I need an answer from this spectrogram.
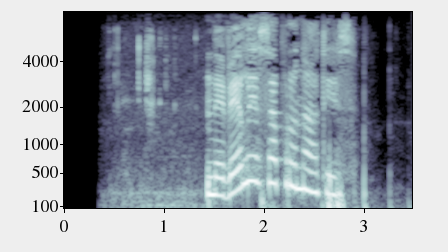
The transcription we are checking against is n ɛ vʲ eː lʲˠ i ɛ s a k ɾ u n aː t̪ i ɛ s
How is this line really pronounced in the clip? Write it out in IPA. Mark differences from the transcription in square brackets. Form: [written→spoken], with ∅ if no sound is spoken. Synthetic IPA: n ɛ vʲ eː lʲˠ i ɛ s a [k→p] ɾ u n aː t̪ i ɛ s

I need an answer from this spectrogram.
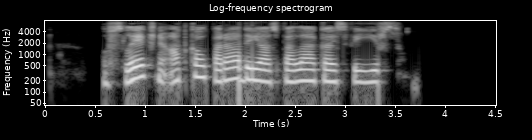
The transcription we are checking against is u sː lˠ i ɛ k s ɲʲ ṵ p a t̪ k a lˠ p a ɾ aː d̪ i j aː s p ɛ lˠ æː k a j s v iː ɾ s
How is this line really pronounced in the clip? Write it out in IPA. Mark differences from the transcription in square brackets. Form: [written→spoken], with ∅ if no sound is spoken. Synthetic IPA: u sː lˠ i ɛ k [s→ʃ] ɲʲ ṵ [p→ʔ] a t̪ k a lˠ p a ɾ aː d̪ i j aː s p [ɛ→æ] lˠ æː k a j s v iː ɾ s

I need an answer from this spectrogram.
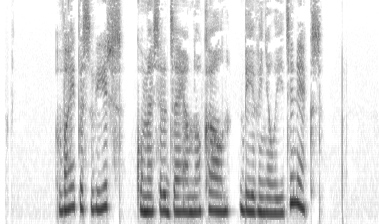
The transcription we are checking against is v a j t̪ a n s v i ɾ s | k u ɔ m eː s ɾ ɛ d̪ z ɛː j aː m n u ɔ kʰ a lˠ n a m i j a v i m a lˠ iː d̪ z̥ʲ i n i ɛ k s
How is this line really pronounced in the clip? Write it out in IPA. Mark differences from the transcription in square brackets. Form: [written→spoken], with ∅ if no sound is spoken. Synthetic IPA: v a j t̪ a [n→∅] s v [i→iː] ɾ s | k u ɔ m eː s ɾ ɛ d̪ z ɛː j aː m n u ɔ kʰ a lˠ n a [m→b] i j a v i [m→ɲ] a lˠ iː d̪ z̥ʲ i n i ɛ k s

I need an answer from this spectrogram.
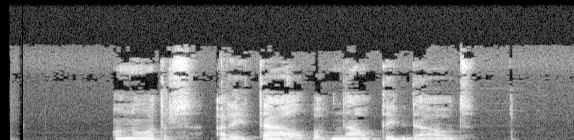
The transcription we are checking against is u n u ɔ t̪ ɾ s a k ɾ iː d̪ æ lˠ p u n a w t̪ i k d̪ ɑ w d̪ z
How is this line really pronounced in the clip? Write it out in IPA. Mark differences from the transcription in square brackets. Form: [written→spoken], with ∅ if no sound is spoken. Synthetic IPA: u n u ɔ t̪ ɾ s a [k→∅] ɾ iː [d̪→t̪] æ lˠ p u n a w t̪ i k d̪ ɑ w d̪ z

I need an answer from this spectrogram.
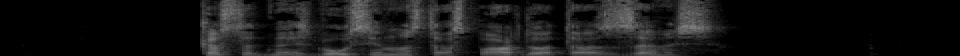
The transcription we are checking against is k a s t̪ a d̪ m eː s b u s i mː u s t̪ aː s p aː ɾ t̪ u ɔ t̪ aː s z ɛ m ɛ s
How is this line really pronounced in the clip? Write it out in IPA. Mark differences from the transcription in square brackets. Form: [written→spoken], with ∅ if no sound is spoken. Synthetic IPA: k a s t̪ a d̪ m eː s b [u→uː] s i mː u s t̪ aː s p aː ɾ [t̪→d̪] u ɔ t̪ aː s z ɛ m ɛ s

